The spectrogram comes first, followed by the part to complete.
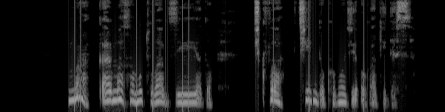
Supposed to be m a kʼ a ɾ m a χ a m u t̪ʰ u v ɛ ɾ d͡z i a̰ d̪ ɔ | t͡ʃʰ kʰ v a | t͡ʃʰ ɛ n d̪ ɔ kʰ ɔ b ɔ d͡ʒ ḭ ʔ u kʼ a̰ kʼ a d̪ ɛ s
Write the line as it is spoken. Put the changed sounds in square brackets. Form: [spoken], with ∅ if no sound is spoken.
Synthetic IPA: m a kʼ a ɾ m a χ a m u t̪ʰ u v [a] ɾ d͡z i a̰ d̪ ɔ | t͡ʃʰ kʰ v a | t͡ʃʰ [i] n d̪ ɔ kʰ ɔ [m] ɔ d͡ʒ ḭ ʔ [ɔ] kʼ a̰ kʼ [i] d̪ ɛ s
